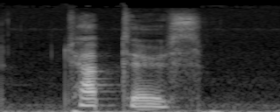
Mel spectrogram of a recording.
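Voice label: "chapters", US English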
